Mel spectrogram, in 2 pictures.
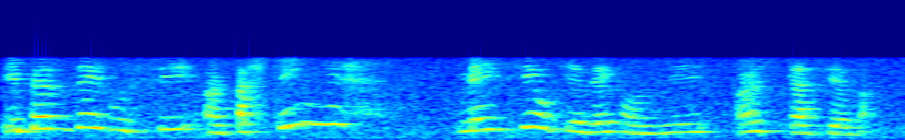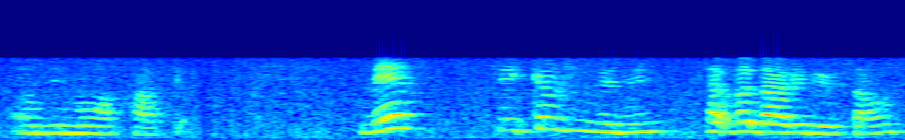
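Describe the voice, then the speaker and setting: A high-pitched woman talks at a moderate pace with lively intonation and long, frequent pauses. Noticeable background noise sits behind her. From Quebec. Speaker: university student. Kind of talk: casual explanatory monologue.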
